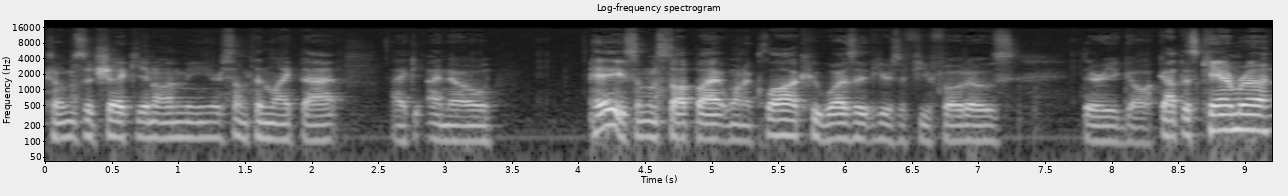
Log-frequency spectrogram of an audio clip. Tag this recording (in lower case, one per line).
speech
